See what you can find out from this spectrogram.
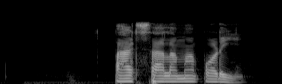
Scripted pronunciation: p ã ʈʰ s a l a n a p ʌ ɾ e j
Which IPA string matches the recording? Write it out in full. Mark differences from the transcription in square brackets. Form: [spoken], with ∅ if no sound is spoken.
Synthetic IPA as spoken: p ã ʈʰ s a l a [m] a p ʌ [ɽ] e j

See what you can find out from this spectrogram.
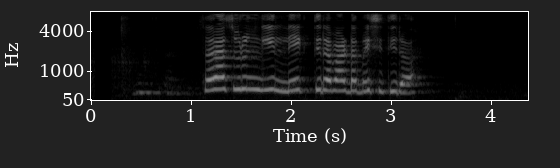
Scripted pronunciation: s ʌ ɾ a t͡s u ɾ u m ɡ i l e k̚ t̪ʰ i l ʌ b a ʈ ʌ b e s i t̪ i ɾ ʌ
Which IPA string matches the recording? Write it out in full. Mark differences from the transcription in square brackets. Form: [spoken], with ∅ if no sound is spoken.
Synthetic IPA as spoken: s ʌ ɾ a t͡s u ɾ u [ŋ] ɡ i l e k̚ [t̪] i [ɾ] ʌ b a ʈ ʌ b e s i t̪ i ɾ ʌ

